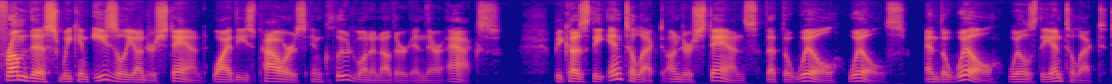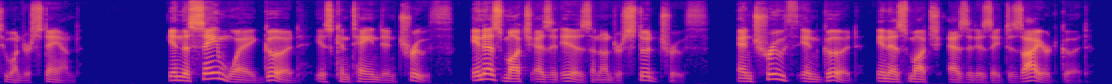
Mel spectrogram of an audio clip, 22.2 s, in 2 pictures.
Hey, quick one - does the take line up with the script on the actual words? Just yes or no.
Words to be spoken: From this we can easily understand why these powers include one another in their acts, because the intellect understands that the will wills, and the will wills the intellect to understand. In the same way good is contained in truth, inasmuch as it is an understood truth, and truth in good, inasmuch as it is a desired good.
yes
